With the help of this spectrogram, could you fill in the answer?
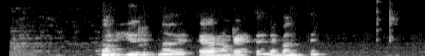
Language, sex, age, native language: Icelandic, female, 30-39, Icelandic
